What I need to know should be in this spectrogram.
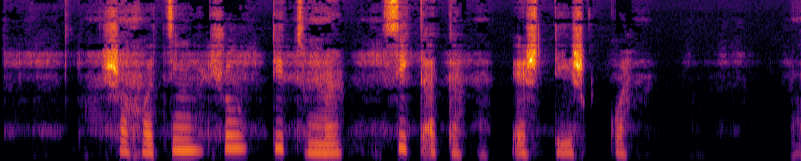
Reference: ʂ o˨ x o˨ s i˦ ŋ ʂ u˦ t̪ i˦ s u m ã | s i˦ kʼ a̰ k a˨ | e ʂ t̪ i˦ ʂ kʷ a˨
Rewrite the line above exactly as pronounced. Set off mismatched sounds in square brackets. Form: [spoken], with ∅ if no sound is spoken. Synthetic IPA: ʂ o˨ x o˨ [t͡s] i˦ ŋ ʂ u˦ t̪ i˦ [t͡s] u m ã | s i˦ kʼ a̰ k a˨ | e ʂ t̪ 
